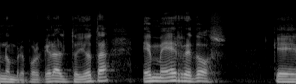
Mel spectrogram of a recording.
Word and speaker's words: MR2: Quitaron el nombre porque era el Toyota MR2, que en francés se pronuncia como MD y que me ha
